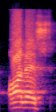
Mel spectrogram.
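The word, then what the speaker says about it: honest: साथ एच मिले और एच अपनी आवाज खो दे अलिफ मत की साउंड डिलीवर करें और उसके बाद हम जब प्रोनाउंस करें तो अलिफ मत की साउंड से करें ऑनर ऑनेस्ट आवर जैसे मिसाल दी इसके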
